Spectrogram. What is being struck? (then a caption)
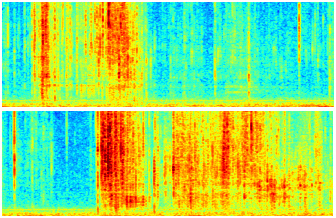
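Dried soap curls. Pink and blue rolled dried soap curls, brittle and hollow, are grabbed and crushed in the hand into flakes on a striped mat. Bright, dry crunching and crackling comes in two louder bursts, with scattered sharp snaps in the quieter stretch between them. The crushing leaves the curls in flakes.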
